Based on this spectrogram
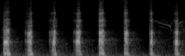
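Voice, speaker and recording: A man's voice: mid-range voice, moderate pace, no room sound, close to an everyday voice. Man cast as a curt, cold bandit chief, on a muffled soundtrack with music. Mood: commanding. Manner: curt, commanding. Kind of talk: 1980s film acting.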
